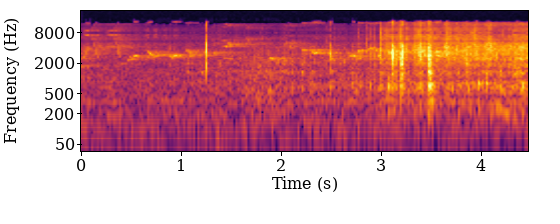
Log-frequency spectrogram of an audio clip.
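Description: Birds chirping faintly, then from about three seconds in a mountain bike's tyres splashing through a shallow stony stream, getting louder as the bike comes closer.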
